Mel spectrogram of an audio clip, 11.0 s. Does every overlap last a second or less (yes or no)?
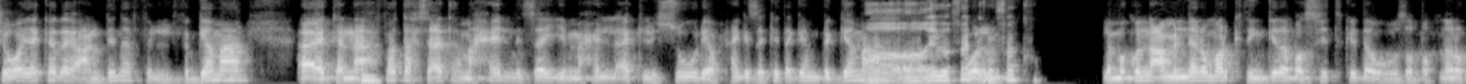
yes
